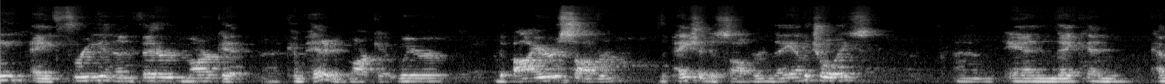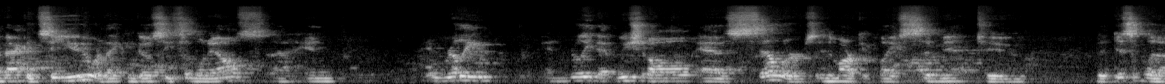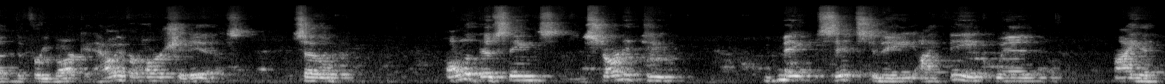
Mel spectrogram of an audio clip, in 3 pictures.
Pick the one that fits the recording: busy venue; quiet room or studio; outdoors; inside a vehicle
busy venue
